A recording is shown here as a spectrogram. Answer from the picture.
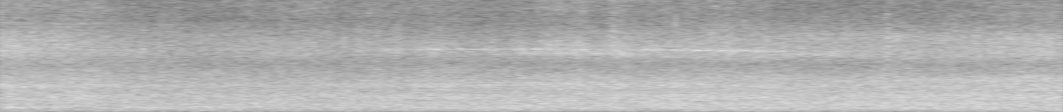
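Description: Steady rushing rumble of rail and city noise around an elevated railway, slowly growing louder as an electric commuter train approaches.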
